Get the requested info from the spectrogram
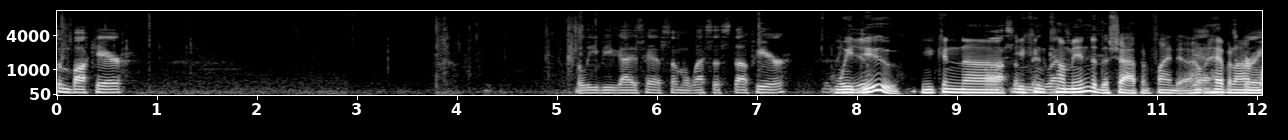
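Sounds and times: plastic bag crinkling: 0.0 - 1.6, 2.3 - 7.3.

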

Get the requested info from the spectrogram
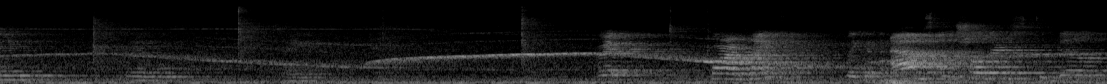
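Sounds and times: distant siren wailing: 0.0 - 11.0.

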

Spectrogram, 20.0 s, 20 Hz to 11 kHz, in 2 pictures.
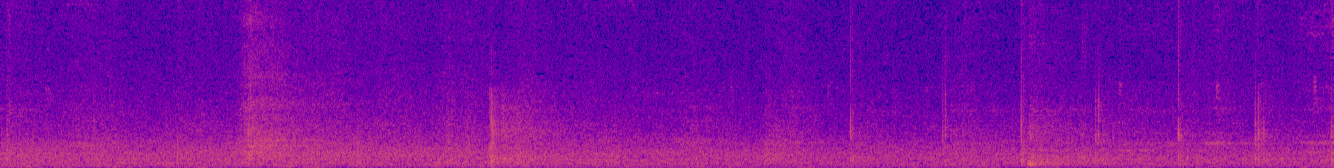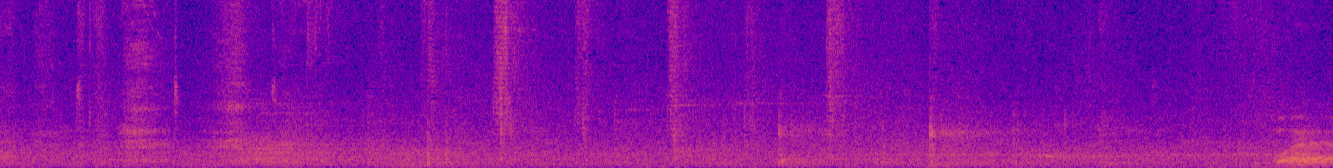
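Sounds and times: faint room noise: 0.0 - 20.0.

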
